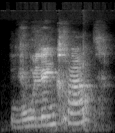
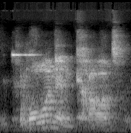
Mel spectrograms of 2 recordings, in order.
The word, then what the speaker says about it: Bohnenkraut: Wohlenkraut? Bohnenkraut. Bohnenkraut. Yeah, it's Bohnenkraut. It's a German thing.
